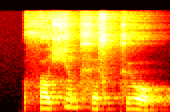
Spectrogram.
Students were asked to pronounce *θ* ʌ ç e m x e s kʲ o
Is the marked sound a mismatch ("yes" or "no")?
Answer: no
